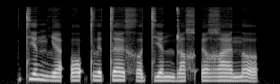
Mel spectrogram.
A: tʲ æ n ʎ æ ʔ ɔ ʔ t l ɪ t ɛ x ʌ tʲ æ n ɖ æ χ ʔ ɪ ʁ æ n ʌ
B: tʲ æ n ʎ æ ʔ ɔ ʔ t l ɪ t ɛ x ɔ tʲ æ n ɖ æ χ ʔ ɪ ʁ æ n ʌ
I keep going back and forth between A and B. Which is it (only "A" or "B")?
A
